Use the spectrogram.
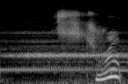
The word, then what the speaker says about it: stroop: Stroop means syrup, and it's pronounced like stroop.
